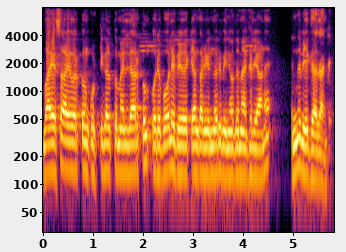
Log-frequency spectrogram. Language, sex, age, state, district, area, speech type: Malayalam, male, 60+, Kerala, Malappuram, rural, spontaneous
